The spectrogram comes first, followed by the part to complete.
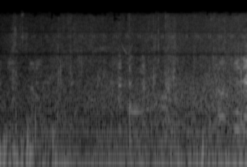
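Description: Outdoor ambience: low rumbling noise with a steady low hum, and faint scattered sounds above it.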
